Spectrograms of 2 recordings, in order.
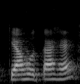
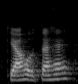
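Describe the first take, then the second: The two takes are said the same way.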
